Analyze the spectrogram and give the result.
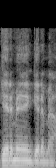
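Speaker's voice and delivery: plain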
